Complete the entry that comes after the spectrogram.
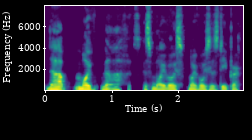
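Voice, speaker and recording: A man's voice: mid-range voice, level tone, moderate pace, no room sound. A man chatting casually on a game livestream, rambling and often repeating and restarting his phrases. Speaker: gaming streamer. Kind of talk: casual livestream chat while playing.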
